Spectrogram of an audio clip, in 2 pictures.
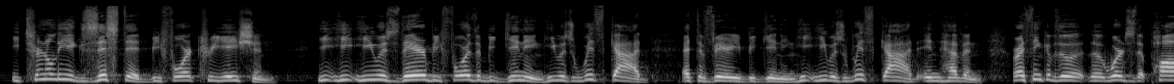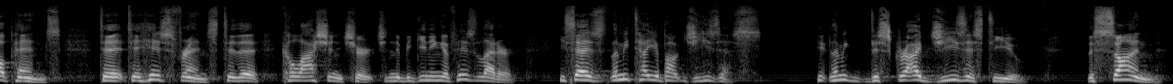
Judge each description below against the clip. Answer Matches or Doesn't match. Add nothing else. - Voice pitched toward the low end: Doesn't match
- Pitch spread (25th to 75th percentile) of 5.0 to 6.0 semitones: Doesn't match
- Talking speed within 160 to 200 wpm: Matches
